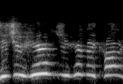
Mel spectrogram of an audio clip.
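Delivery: rushed, very high, fast near-scream of joy. Retelling a daughter's joyful news about an arrest: imitating someone screaming happily.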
